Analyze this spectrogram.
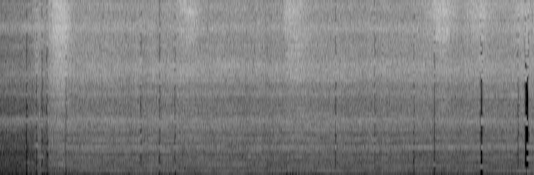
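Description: Wire wheel running steadily, with several short, harsher scratching surges as a rusty front-fork part is pressed against it to knock off the rust and grime.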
